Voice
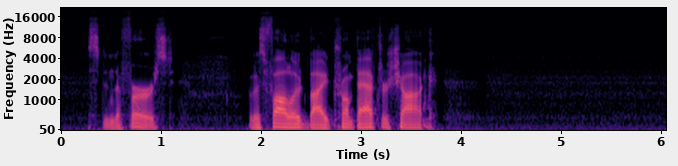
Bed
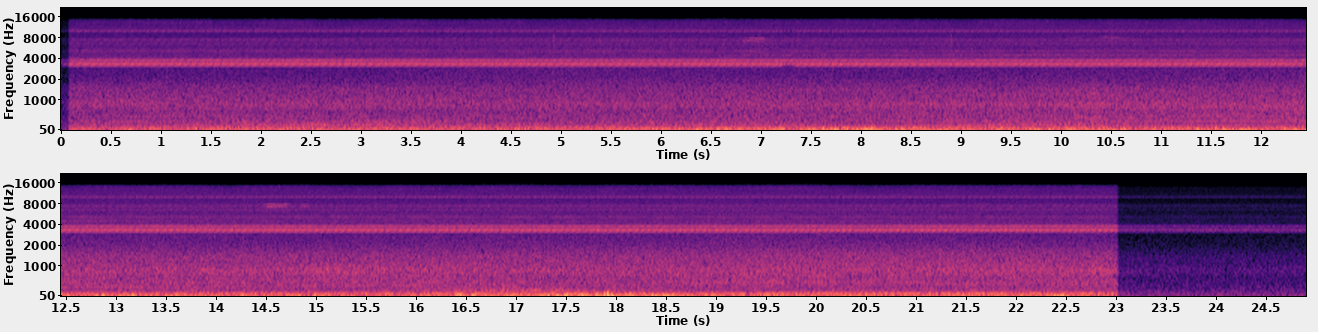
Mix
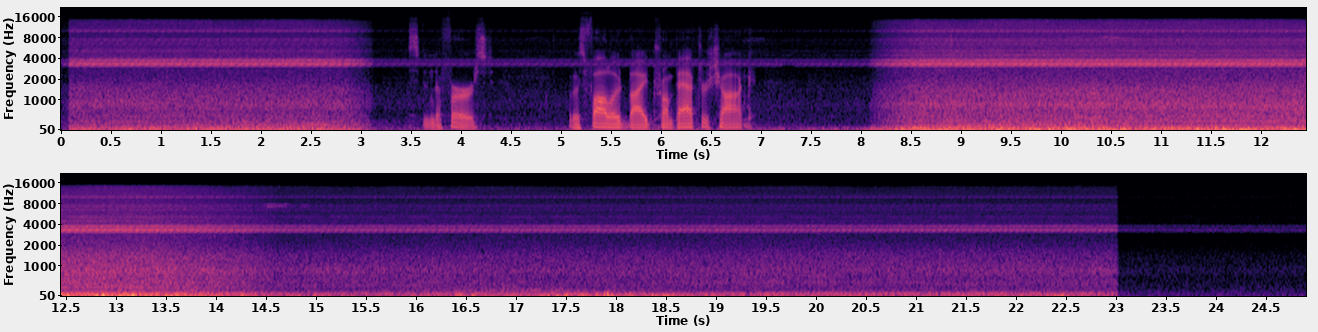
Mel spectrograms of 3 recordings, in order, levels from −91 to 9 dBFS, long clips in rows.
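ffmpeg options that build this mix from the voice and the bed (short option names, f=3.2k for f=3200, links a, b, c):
-filter_complex "[0:a]adelay=3200,volume=-0.5dB[a];[1:a]volume=23.5dB,afade=t=out:st=2.75:d=0.38:silence=0.0630957,afade=t=in:st=8.07:d=0.52:silence=0.0421697,afade=t=out:st=13.18:d=1.43:silence=0.211349[b];[a][b]amix=inputs=2:normalize=0"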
